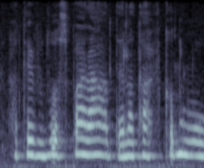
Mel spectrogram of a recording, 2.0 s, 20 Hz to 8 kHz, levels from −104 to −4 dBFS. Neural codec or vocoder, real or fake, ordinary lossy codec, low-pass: none; real; none; none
